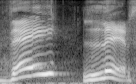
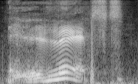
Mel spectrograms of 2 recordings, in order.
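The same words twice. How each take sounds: First: High, drawn-out excited "They lipsed"; thrilled, high-pitched announcement; excited reveal. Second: Said in the usual way. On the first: Real, not acted. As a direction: hoot the gossip out, stretching "They". Repeats the kiss reveal, thrilled.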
